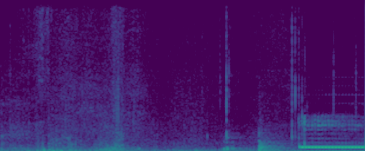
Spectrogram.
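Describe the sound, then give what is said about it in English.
A few soft clicks and rustles of handling, then a loud, steady telephone ringback tone starts abruptly and holds through the end, as heard when placing an outgoing call. “So we're going to call Nicole now.”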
